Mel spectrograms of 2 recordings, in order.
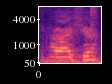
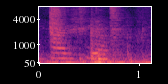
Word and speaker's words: Arshia: Aisha? No. Arshia.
